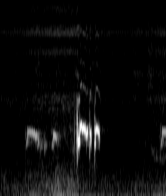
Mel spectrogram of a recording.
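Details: Trapping decoy zebra dove calling on despite a tree squirrel nearby. Two soft level coos lead into one loud phrase of a sharp note and quick broken coos, then another soft coo begins.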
